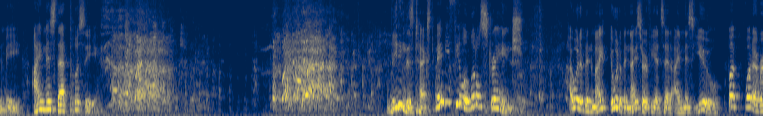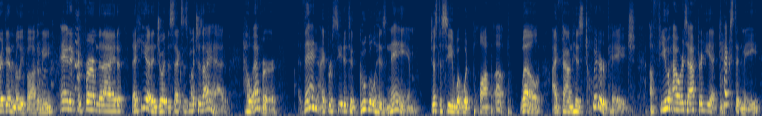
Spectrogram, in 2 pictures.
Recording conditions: live audience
